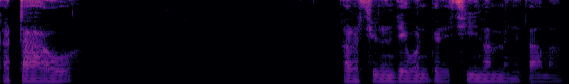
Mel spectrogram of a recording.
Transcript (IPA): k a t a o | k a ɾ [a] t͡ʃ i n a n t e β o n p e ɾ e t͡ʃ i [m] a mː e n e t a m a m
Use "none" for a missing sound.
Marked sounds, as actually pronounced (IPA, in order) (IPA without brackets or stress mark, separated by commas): a, n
